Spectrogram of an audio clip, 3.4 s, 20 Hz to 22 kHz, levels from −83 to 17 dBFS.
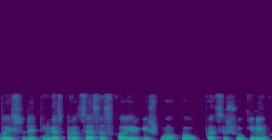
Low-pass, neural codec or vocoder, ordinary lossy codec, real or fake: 7.2 kHz; none; AAC, 48 kbps; real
